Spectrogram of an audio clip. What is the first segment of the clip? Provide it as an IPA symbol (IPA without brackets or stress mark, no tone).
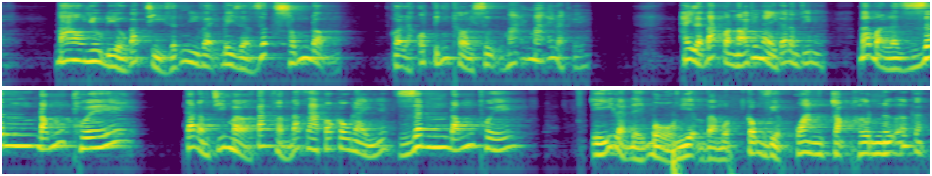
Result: ɓ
